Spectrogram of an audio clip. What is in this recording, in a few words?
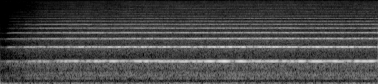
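C#6 legato mf violins R; East West; The Ultimate String Collection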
